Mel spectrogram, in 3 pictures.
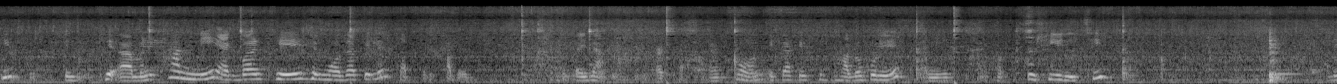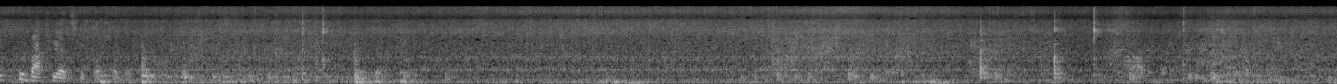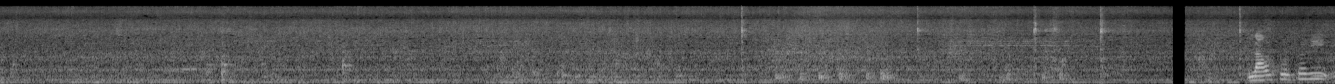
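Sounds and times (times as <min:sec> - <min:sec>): meat sizzling in a pan: 0:00.0 - 0:40.0
spatula scraping and tapping pan: 0:34.2 - 0:37.9.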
